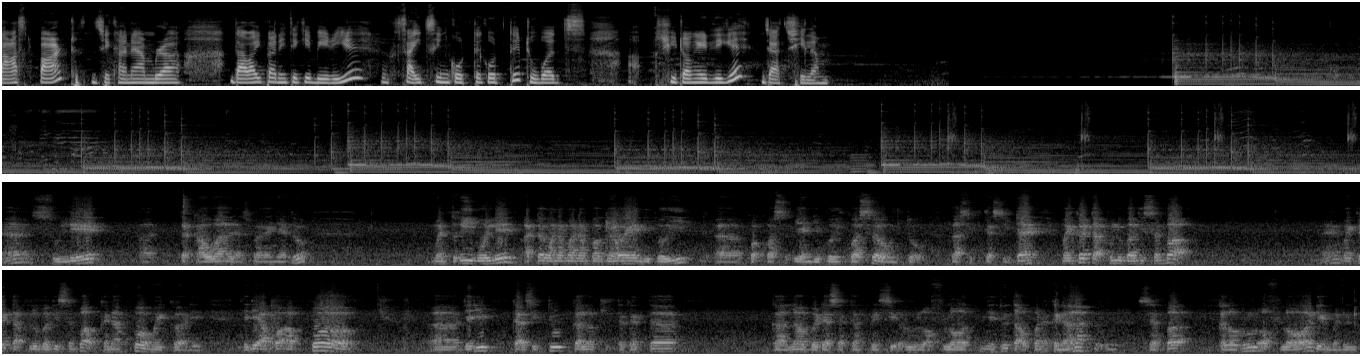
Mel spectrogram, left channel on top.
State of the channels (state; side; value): different; both; correlation 0.00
